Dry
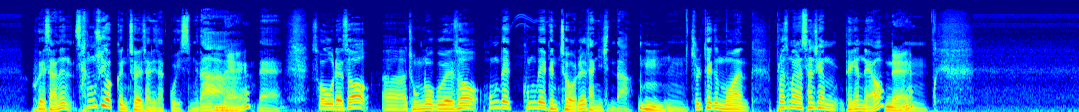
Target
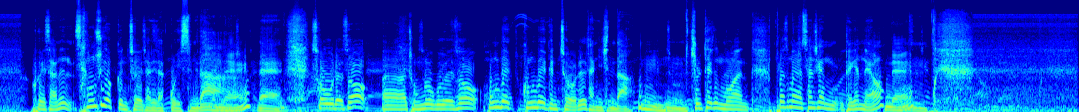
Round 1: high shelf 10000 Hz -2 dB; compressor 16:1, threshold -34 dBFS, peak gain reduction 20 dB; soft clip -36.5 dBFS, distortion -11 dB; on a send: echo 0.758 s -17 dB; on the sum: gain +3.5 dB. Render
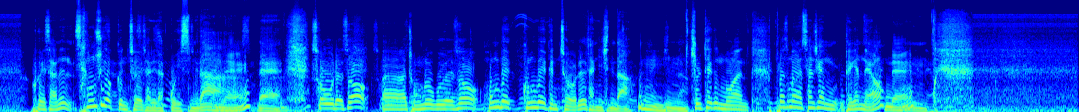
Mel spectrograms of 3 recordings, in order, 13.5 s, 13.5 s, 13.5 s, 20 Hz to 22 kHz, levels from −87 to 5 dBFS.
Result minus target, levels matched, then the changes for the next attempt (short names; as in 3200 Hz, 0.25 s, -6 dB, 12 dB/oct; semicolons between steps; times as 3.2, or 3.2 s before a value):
echo 0.568 s early
change: echo 1.326 s -17 dB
